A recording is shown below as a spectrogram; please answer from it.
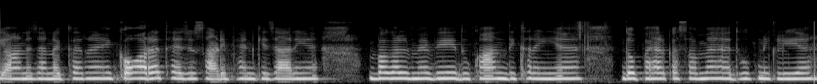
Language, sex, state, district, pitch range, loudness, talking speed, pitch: Hindi, female, Odisha, Khordha, 260-270 Hz, -14 LUFS, 220 wpm, 265 Hz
